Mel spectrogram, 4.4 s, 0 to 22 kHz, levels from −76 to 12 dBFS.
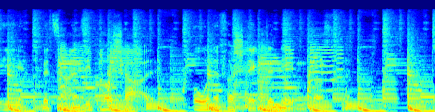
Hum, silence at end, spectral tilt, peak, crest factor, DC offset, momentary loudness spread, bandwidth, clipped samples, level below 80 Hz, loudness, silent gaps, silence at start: none; 0 s; -5 dB/octave; -2 dBFS; 14 dB; under 0.1%; 4 LU; 16 kHz; under 0.1%; -24 dBFS; -17 LUFS; none; 0 s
